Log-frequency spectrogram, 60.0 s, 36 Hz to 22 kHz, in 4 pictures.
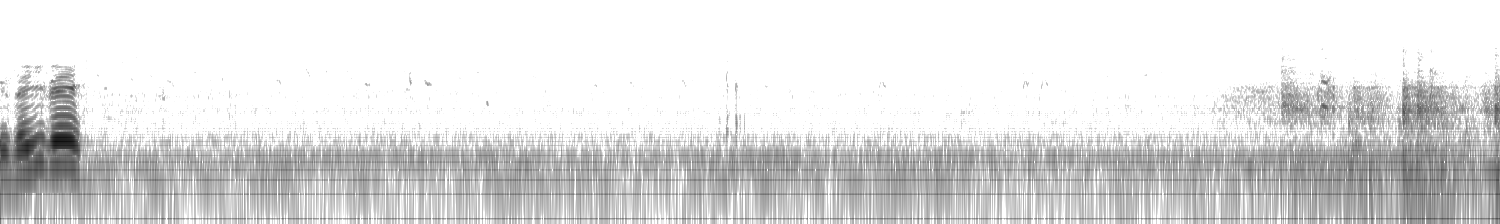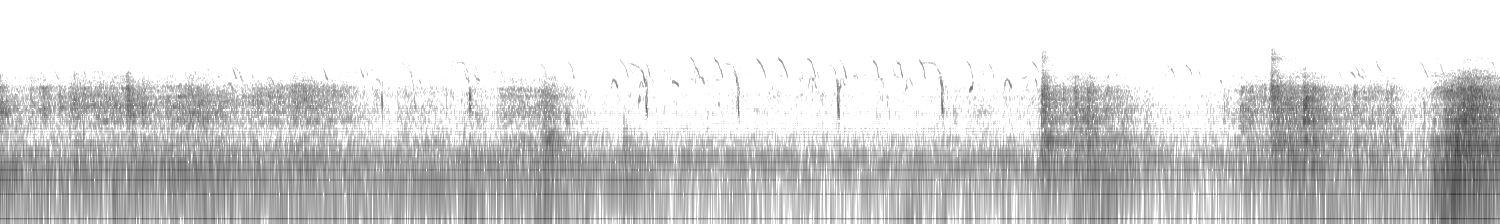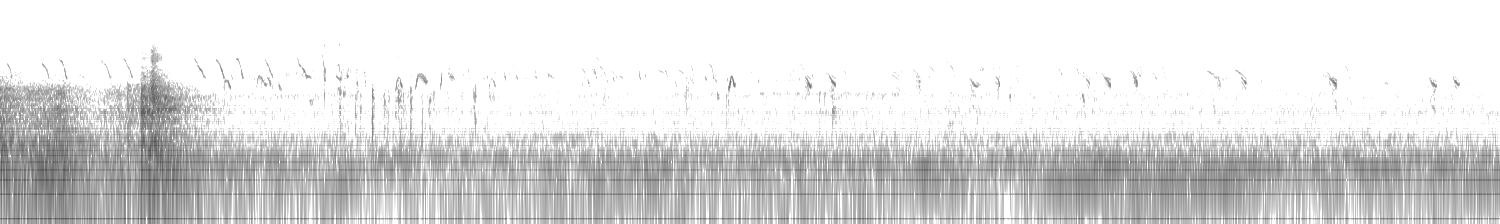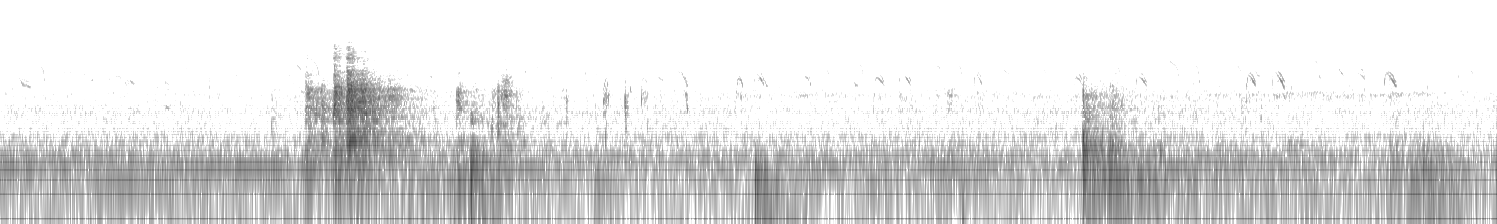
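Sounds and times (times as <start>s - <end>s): chickens and guinea fowl clucking: 0.0s - 59.9s.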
